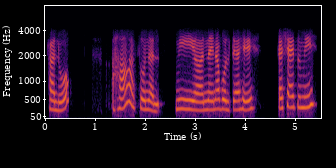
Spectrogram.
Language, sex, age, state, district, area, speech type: Marathi, female, 45-60, Maharashtra, Yavatmal, urban, conversation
